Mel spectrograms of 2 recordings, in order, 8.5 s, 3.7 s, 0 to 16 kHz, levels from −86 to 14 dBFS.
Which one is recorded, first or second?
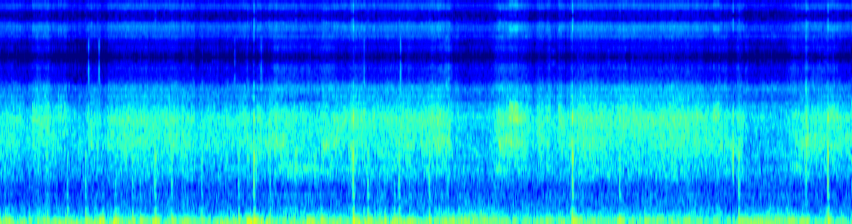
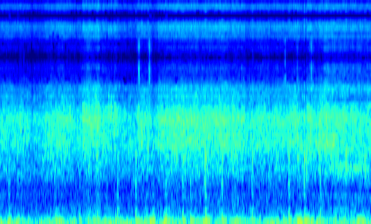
first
